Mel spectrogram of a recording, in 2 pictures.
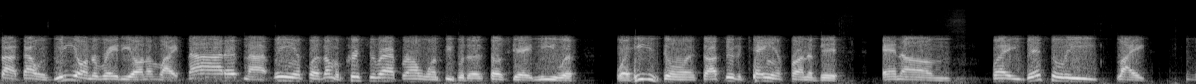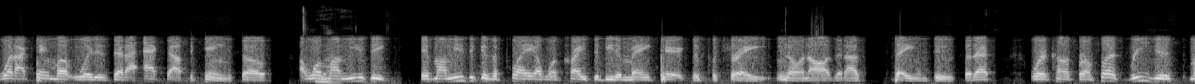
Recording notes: Phone interview.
